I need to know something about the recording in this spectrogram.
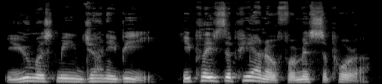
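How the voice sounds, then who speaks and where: A man's voice: medium pitch, lively intonation, moderate pace, warm tone, lightly acted. A man playing a naive, gossipy young bartender in a noir audio play, earnest and emphatic.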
